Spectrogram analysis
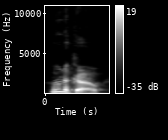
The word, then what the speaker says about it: Hunico: match Sin Cara was Hunico or Unicode depending on how you want to pronounce it pretty much zincara the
